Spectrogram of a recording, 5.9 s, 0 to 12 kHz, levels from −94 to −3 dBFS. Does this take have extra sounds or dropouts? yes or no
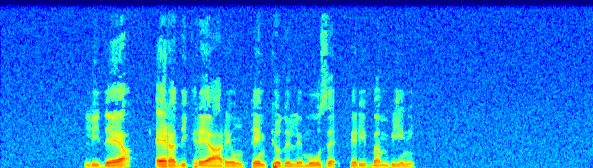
no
